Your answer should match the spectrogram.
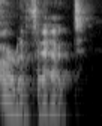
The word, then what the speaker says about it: RTFKT: How are you pronouncing Artifact originally?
